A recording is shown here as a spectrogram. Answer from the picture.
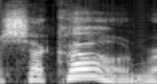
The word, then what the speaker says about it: Chacon: But Chacon, right? – Correct.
